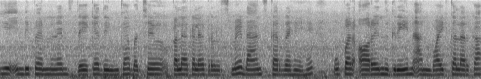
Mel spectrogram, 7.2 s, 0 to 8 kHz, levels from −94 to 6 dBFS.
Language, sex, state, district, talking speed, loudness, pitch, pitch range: Hindi, female, Odisha, Sambalpur, 185 wpm, -15 LUFS, 190 Hz, 180-195 Hz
